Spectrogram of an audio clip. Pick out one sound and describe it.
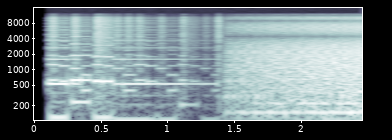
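A short electronic game melody plays.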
